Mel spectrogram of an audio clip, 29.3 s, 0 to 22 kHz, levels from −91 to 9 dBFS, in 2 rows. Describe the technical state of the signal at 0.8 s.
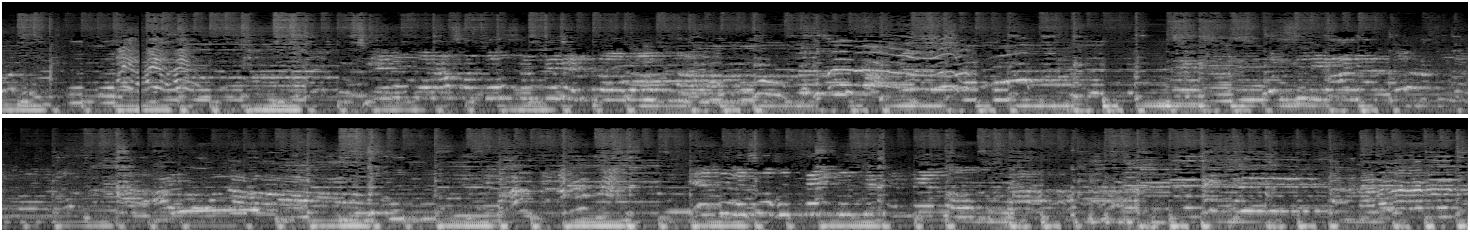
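At 0.8 s the sound is sinking: held or fading material drops away, dipping by as much as about 15 dB, so the level thins and the tail is cut short while any sharper onsets would still come through. This is sound cut by the noise suppressor, spanning 0.44 to 1.02 s, with the attenuation biting for roughly 400 ms of that stretch. The suppressor judged this steady, decaying content to be background noise and pulled it down harder than the surrounding audio.

That dip sits inside a broader problem: a noise suppressor applied to music or sounds, active across the whole clip. Its gain keeps shifting by around 10 dB, so the audio pumps and flutters rather than holding a stable level. A processor tuned for speech treats sustained tones, ambience and reverberant decay as noise and turns them down, while transients pass through.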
